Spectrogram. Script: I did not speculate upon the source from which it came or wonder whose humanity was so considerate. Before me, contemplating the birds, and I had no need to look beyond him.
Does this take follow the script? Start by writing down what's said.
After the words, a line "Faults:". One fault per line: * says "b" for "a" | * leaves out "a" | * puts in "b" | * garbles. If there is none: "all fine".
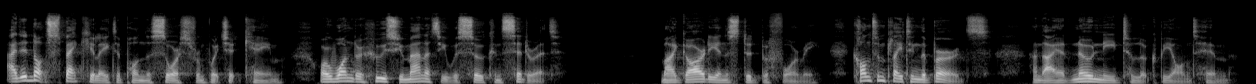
I did not speculate upon the source from which it came or wonder whose humanity was so considerate. My guardian stood before me, contemplating the birds, and I had no need to look beyond him.
Faults:
* puts in "My guardian stood"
